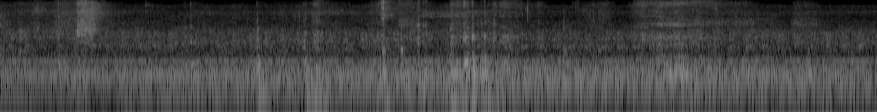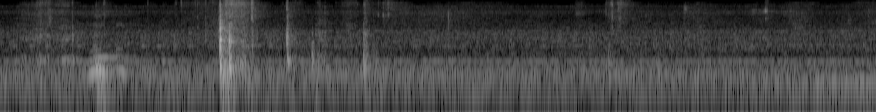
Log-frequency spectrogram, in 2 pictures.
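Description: Cardboard sweets box being handled on a kitchen counter: soft taps and rustles, with a sharp click about five and a half seconds in, over a steady low hum.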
